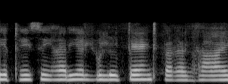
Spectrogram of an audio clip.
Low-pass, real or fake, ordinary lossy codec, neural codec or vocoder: 7.2 kHz; fake; none; codec, 16 kHz in and 24 kHz out, 0.6 kbps, FireRedTTS-2 codec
